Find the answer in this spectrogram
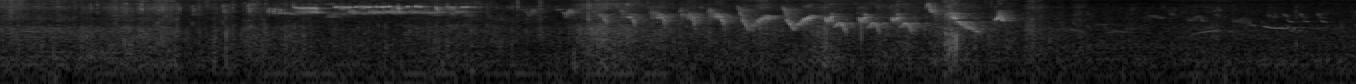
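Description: Songbirds singing: a high warbling phrase about a second and a half in, then a run of quick chirps for about two seconds, with fainter calls near the end.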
